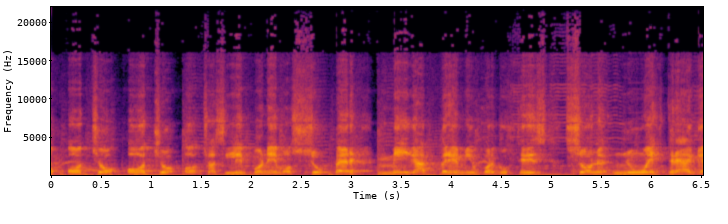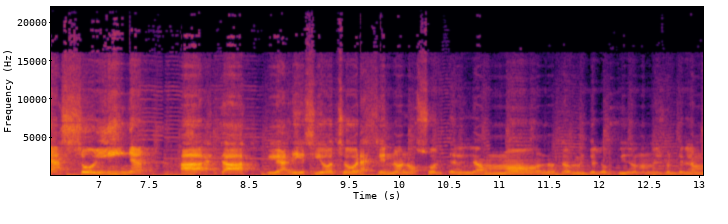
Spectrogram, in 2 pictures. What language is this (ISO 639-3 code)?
spa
